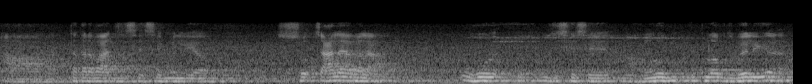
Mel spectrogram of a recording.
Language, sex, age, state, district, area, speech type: Maithili, male, 45-60, Bihar, Supaul, rural, spontaneous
